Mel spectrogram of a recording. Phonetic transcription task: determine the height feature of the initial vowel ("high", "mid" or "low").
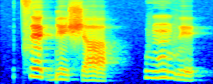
mid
